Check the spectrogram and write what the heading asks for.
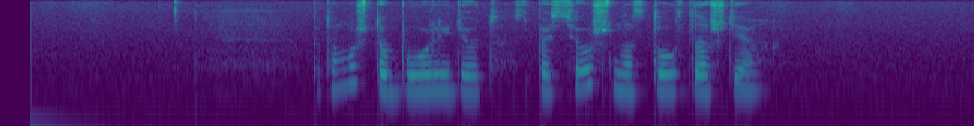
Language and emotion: Russian, sad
